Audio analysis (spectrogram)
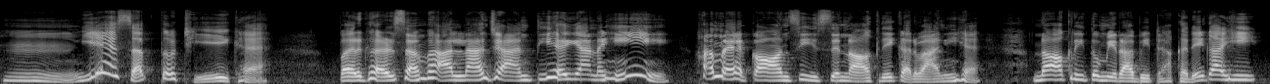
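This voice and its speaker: A woman's voice: medium pitch, sing-song, takes it slowly. A woman playing a traditional, demanding middle-aged mother of a groom, questioning and judgmental, in a cartoon family drama.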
